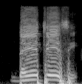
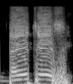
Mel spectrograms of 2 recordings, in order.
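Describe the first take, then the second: No difference in how they are said.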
